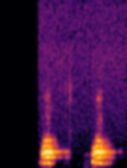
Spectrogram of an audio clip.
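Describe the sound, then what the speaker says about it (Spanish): A small female dog barks twice, two short, clear yips about half a second apart, heard from a little distance in an otherwise quiet indoor room. "¿Escuchan a una perrita que ladra?"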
